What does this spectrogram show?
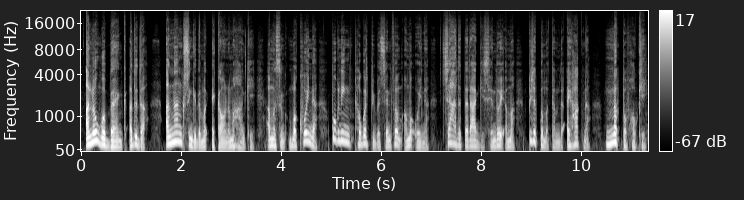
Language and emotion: Manipuri, surprised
